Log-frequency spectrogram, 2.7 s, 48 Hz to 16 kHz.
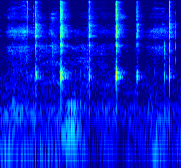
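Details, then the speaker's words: Daiwa Sportline GS3000 fishing reel: crisp, sharp clicker ticks two to three a second, loud and healthy; normal. "นี่เสียงมีใช้ได้ครับเสียงดังดีหน้าลอกดีแข็งแรงดี"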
